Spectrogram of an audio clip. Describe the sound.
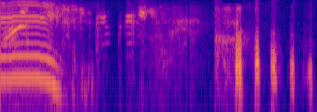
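A mobile phone ringtone plays a short, bright melodic phrase with a sliding pitch, followed by bursts of people talking in quick, choppy syllables.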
